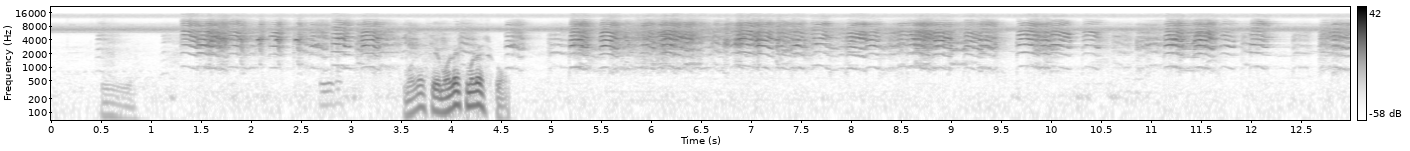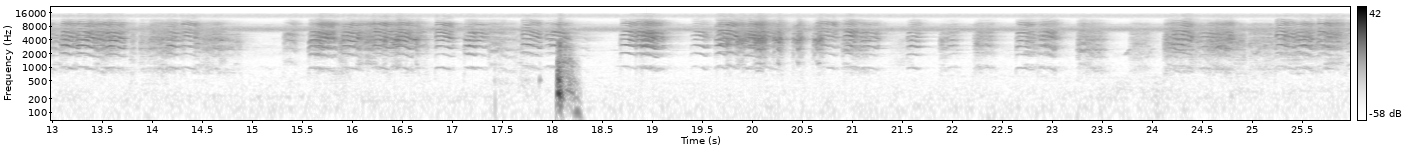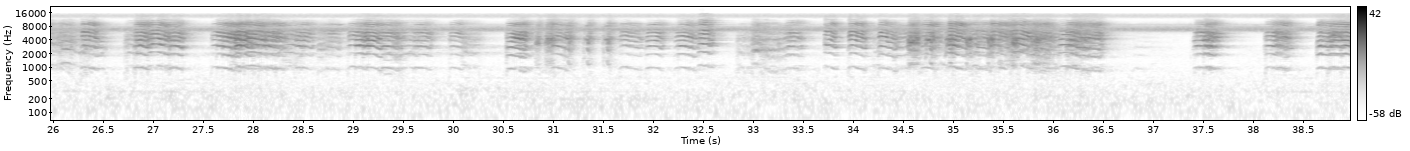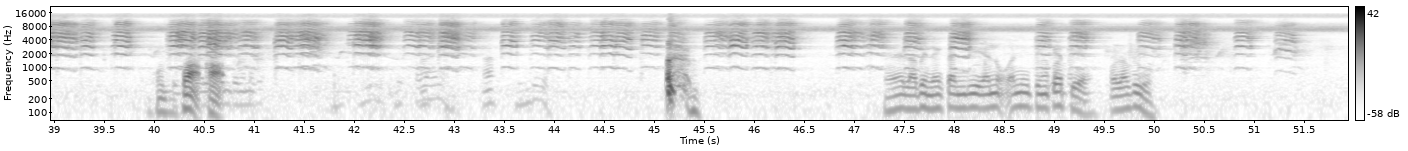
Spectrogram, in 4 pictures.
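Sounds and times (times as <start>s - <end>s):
parakeets squawking: 1.3s - 10.1s, 17.6s - 19.1s, 38.3s - 50.6s.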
